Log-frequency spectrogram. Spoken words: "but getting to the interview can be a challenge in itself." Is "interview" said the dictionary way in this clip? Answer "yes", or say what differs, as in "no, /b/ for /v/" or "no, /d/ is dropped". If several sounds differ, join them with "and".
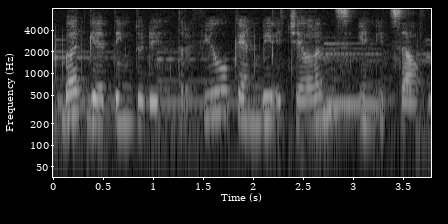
no, /f/ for /v/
